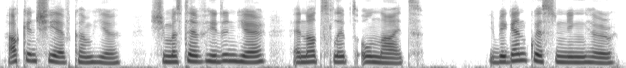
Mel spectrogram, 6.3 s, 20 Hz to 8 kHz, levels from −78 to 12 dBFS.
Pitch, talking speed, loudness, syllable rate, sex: 210 Hz, 190 wpm, -18 LUFS, 5.2 syllables/s, female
